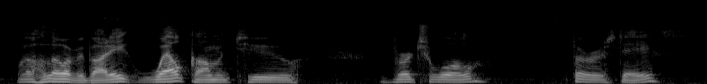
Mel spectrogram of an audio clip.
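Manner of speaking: very slow, unhurried, stretched-out delivery. Welcoming everybody to Virtual Thursdays while doing two things at once, speaking really slowly. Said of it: "I'm saying it really slow".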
